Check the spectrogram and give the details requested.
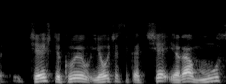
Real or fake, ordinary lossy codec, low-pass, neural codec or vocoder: real; Opus, 24 kbps; 7.2 kHz; none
